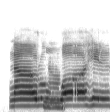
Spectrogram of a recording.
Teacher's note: र को आप हैवी कर रही है लेकिन आपको हैवी आपकी जबान से करना है मतलब पीछे का हिस्सा ऊपर उठा के ना कि आपके लिप्स को राउंड करके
